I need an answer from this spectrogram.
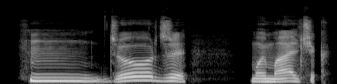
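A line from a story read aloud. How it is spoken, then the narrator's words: Pointedly patient, as to child. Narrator (Russian): сказал капитан, подчеркнуто терпеливым голосом, каким обычно разговаривают с ребенком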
